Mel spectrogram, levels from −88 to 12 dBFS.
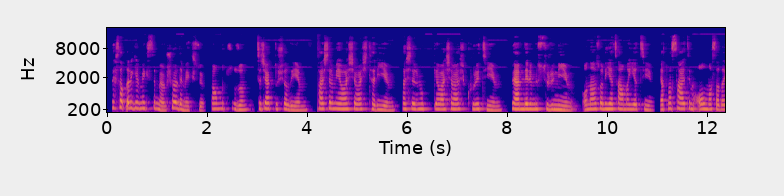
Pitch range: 190-245 Hz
